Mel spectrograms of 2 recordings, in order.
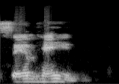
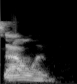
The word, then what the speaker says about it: Samhain: Everybody calls it Samhain. – Oh, shit. – But it's actually pronounced Samhain.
